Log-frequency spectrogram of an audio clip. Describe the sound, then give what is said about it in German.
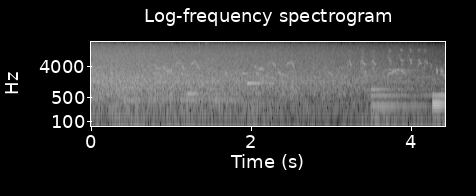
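A steady, even rush of flowing water fills the background while several birds chirp and whistle overhead, with a few longer, clearer whistled notes near the end. “Von allen Seiten hörst du Vogelgezwitscher und unter dir hörst du das Rauschen des Wassers.”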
